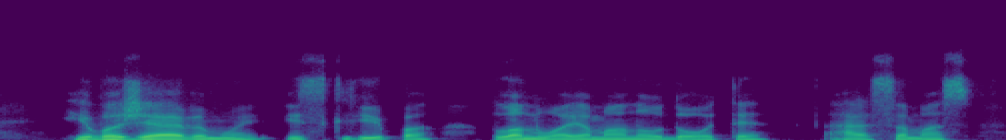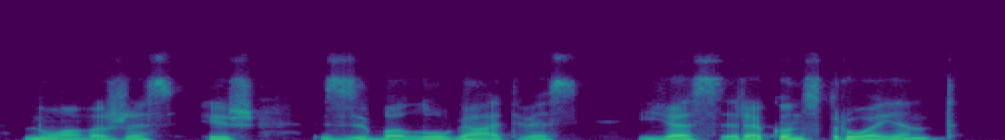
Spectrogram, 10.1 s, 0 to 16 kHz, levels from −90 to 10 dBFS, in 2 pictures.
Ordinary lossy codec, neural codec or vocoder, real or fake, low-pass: Opus, 32 kbps; codec, 16 kHz, 2 kbps, X-Codec, WavLM features, trained on Multilingual LibriSpeech; fake; 7.2 kHz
